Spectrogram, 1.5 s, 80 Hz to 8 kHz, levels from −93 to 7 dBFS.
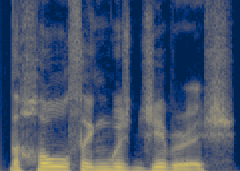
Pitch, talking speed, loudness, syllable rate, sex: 130 Hz, 200 wpm, -16 LUFS, 6.0 syllables/s, male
